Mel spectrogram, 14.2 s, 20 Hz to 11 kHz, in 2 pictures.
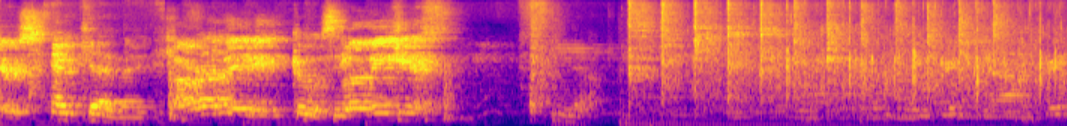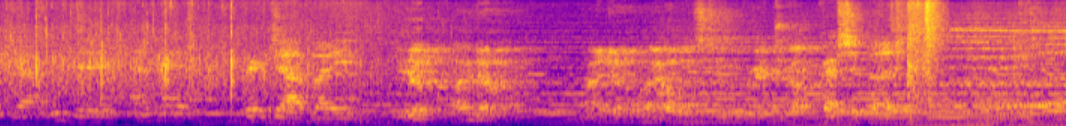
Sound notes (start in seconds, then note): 4.1 applause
